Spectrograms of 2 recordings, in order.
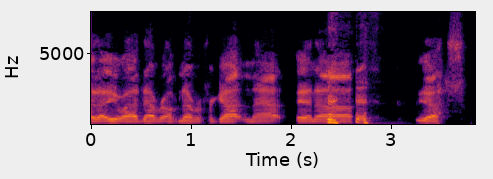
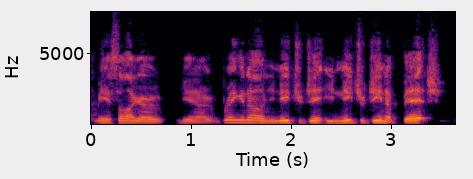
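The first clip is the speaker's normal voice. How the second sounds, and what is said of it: Big country accent. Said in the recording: “in a big country accent. I don't know how it came out”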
